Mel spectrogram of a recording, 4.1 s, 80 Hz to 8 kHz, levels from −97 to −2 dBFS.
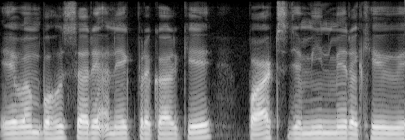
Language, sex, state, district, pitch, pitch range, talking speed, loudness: Hindi, male, Jharkhand, Ranchi, 115 Hz, 115-120 Hz, 160 wpm, -15 LUFS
